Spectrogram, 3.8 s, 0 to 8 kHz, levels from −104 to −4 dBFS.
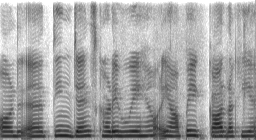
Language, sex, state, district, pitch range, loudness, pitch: Hindi, female, Uttar Pradesh, Hamirpur, 250-265 Hz, -23 LUFS, 255 Hz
